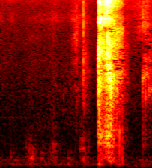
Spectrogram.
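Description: Near silence, then a little over a second in a single short, breathy burst of noise that fades within half a second: a crash sound effect made with the mouth.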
